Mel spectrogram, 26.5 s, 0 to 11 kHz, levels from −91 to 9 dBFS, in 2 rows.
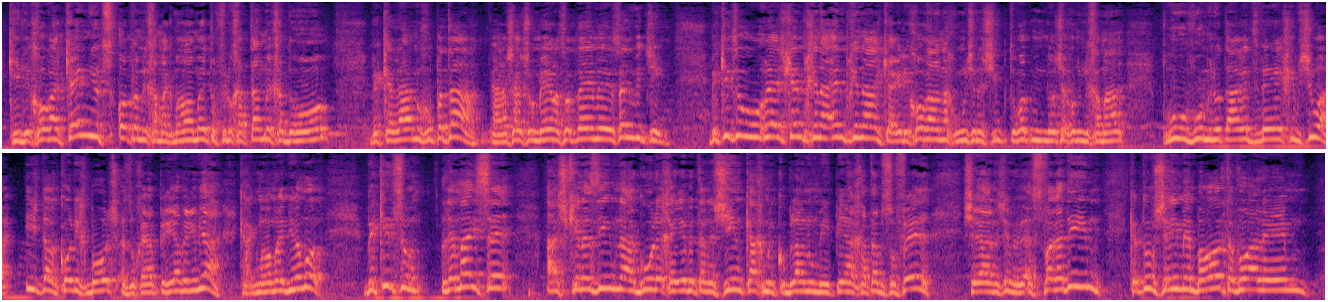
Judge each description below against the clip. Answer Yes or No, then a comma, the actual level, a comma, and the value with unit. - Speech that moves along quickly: Yes, fast, 155 wpm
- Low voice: No, high, 220 Hz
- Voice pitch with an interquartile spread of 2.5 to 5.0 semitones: Yes, average, 4.0 semitones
